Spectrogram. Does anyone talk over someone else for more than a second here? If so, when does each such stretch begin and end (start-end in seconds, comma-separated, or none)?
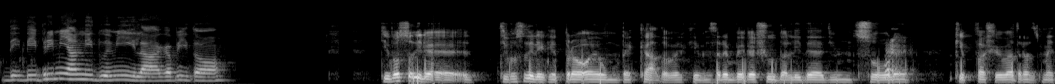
none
